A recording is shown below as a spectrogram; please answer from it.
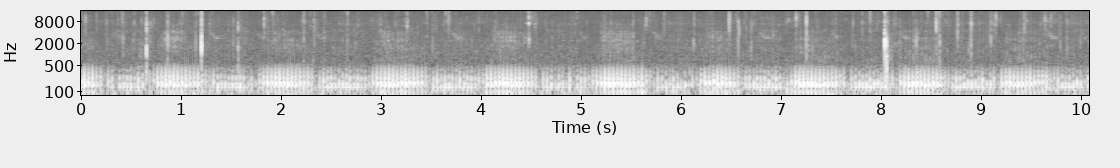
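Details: Low, rumbling cat purr pulsing with each inhale and exhale about once a second, accompanied by frequent crackling snaps from a fire.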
